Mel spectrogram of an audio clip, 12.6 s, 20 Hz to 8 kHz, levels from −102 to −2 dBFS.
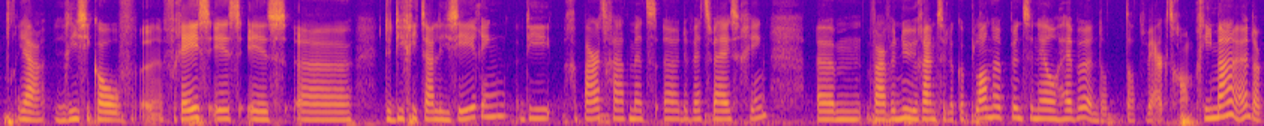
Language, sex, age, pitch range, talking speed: Dutch, female, 30-49, 185-215 Hz, 145 wpm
